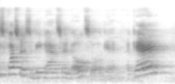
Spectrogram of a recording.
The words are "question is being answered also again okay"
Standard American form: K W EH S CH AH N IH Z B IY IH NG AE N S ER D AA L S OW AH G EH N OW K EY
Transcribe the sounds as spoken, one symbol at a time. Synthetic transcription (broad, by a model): K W EH S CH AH N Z B IY IH NG AE N S ER D AA L S OW AH G EH N OW K EY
